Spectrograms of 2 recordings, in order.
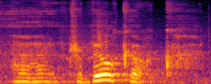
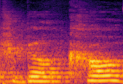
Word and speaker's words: Trebilcock: We don't say Trebilcock, that's our friend and colleague from the University of Toronto, but I understood that Trebilcock is the Cornish pronunciation, the original pronunciation, which should be preferred, but at any rate.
